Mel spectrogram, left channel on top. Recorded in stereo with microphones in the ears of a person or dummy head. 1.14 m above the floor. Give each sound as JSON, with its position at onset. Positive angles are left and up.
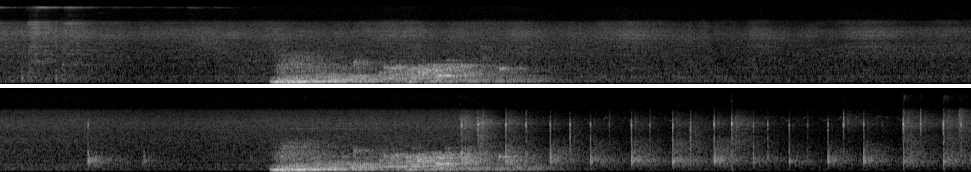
{"t": 2.7, "sound": "a splash", "side_deg": -30, "distance_m": 0.8}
